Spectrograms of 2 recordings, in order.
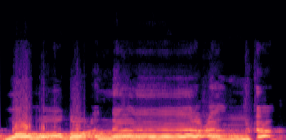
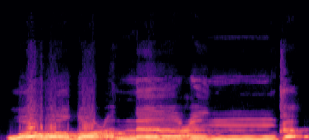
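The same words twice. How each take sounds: First: The vowel of 'na' is stretched too long. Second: The vowel of 'na' is held only briefly. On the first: The speaker calls it wrong. "Jangan ... kepanjangan itu" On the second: The speaker calls it right. "Cukup dua harakat"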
